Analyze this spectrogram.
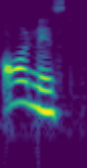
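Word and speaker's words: honest: ऑनेस्ट है ना, ये देखिए लिखा है ऑनेस्ट, असल में लिखा है हॉनेस्ट, लेकिन हम पढ़ते हैं इसको ऑनेस्ट।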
